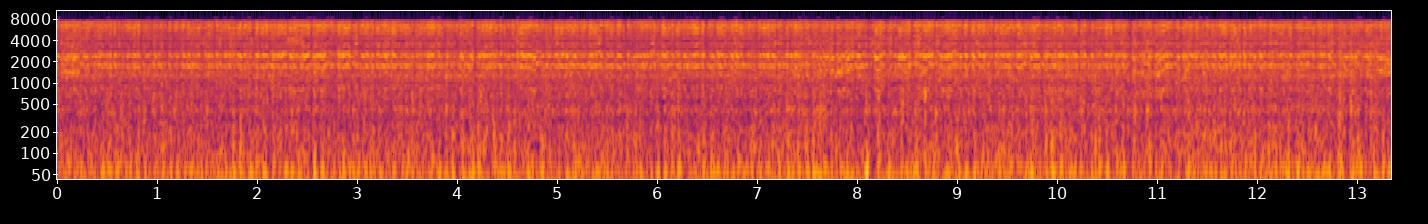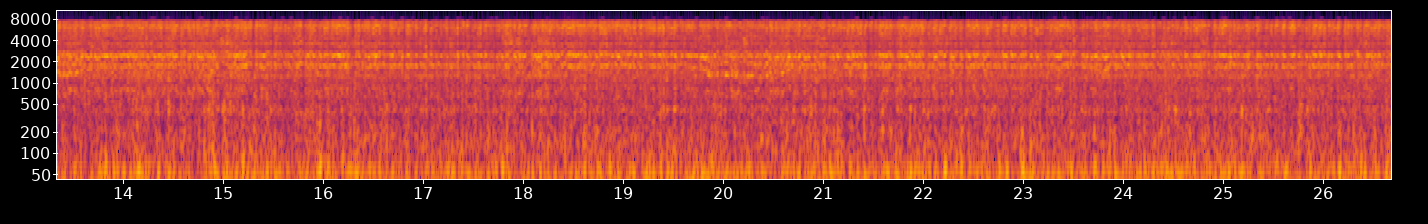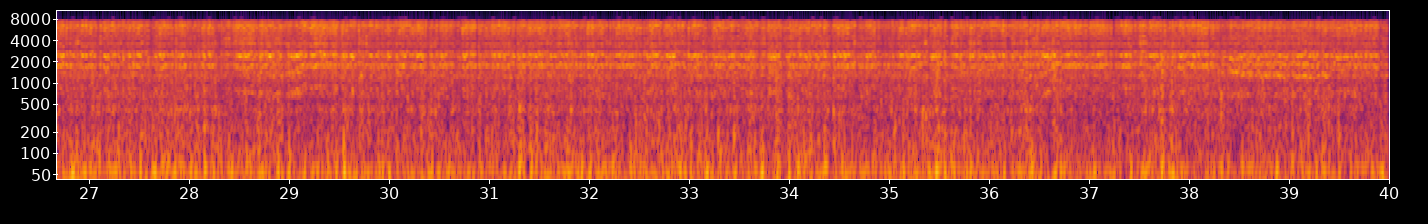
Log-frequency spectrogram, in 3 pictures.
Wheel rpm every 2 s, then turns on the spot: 220, 230, 230, 230, 230, 230, 230, 230, 230, 230, 220, 230, 230, 230, 230, 230, 230, 230, 230, 220.
none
